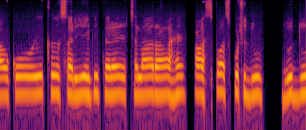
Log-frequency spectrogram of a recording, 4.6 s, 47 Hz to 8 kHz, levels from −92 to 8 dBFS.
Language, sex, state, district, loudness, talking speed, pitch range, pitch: Hindi, male, Haryana, Jhajjar, -15 LUFS, 185 wpm, 190-195 Hz, 190 Hz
